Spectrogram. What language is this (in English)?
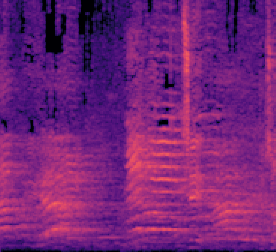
Hebrew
